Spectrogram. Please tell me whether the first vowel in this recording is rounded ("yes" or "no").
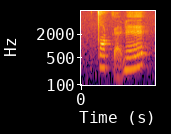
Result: yes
